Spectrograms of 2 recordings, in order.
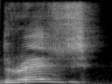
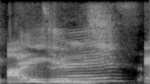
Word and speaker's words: Andrzej: Andrzej Sapkowski.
